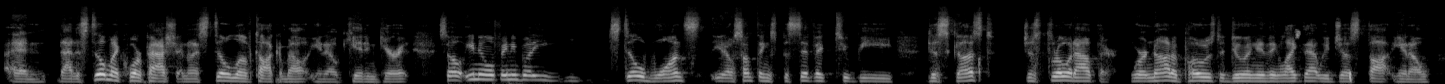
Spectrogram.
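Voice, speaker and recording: A man's voice: fairly high pitch, moderate pace, no echo. A man co-hosting a history show in casual, unscripted chat, rambling and conversational with emphatic repetition. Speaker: co-host of an Old West history show.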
